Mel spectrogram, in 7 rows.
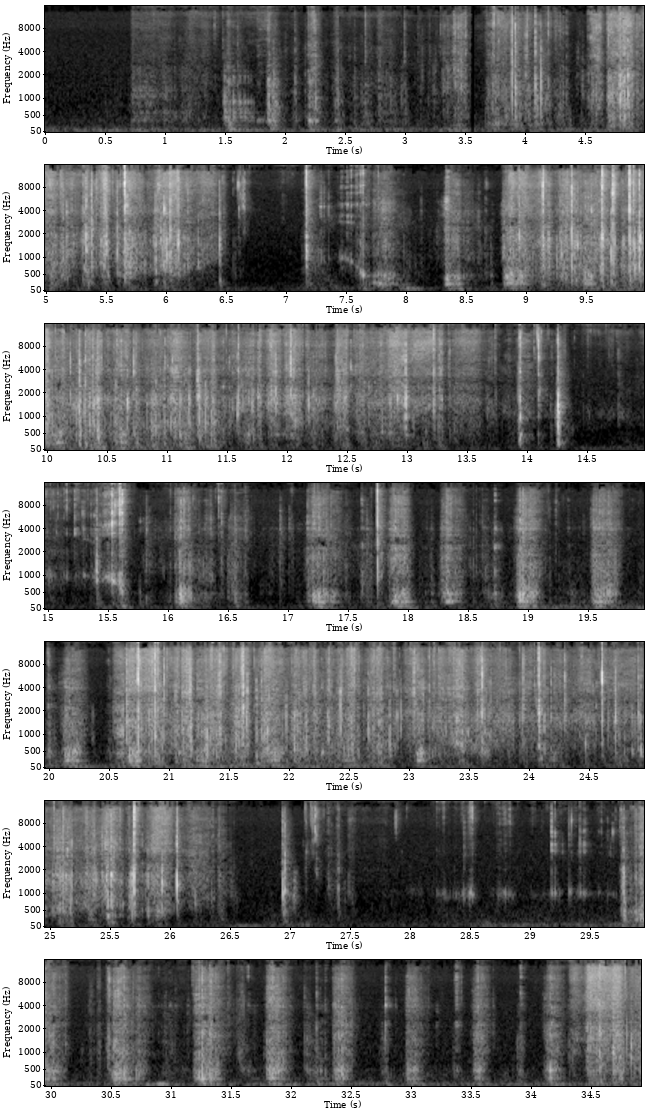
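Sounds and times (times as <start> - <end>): snack being crunched and chewed: 4.4 - 12.6, 13.8 - 26.4.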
